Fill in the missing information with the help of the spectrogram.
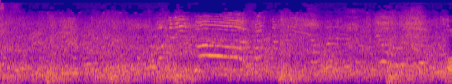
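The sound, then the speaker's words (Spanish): Dense outdoor crowd chatter fills Calle Almenas during a Holy Week procession of the float of Nuestro Padre Jesús de la Piedad beside the cathedral, many overlapping voices at a steady, loud level, with occasional sharp knocks and a brief high-pitched whistle-like tone rising above the murmur. “por última vez con los sonidos que nos deja la calle almena con la unidad móvil de Jesús”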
